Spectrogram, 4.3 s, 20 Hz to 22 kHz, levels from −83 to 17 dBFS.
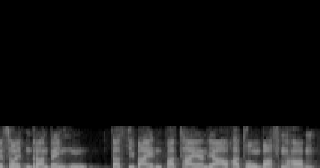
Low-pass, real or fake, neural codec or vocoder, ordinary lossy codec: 5.4 kHz; real; none; MP3, 48 kbps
